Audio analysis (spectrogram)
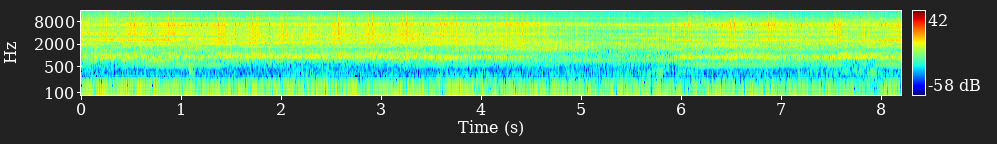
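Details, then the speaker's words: Culligan Gold Series 9 water softener with error 1H, regen cycle running: rough creaking whir as the drive turns all the way around but still strains; needs greasing with non-lithium grease. "now you can see the whole thing spinning and there was some pressure but that's probably released it and you can see how it's now spinning all the way around and you can hear that it's still straining listen to it"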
